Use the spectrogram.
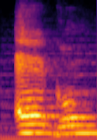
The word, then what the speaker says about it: Aegon: que é o seguinte, eu vou falar Aegon Targaryen porque é a pronúncia correta segundo a tradutora oficial da HBO aqui no Brasil, a Luda, tá bom?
